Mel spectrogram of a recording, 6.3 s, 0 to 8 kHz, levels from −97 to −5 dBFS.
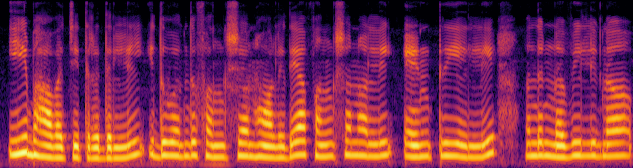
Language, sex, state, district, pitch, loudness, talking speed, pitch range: Kannada, female, Karnataka, Bidar, 220 Hz, -16 LUFS, 150 wpm, 205-230 Hz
